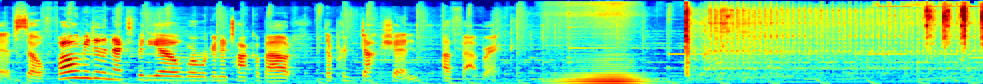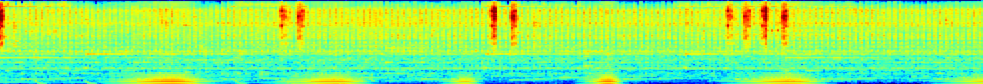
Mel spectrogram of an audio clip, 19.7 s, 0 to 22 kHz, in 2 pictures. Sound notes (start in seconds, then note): 6.9 film reel flickering; 9.2 scissors snipping; 10.9 gentle instrumental music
